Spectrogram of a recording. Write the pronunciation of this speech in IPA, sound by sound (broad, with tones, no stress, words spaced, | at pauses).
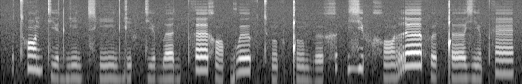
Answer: tʰɔ̃˥dtʲɘ˩d ɡĩ˩dt͡sʰĩː˩dɡi˩ftʲɵ˩ bɜ˩d pʰɜ˥xɔ̃˩fɡwɵː˥ftʰũ˩f ǃũ˩bɵ˩x | zʲɘ˥f xɔ̃˩rɜː˥fɵ˩ ǃəː˩zʲə̃˩ pʰɛ̃˥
